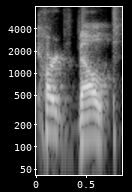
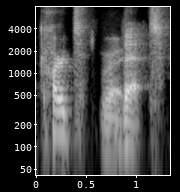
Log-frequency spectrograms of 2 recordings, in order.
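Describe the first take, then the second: First: An L sound comes before the final T. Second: No L sound comes before the final T. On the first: The speaker calls it wrong. "the most common mispronunciation" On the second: The speaker calls it right. "There's no L in it"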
